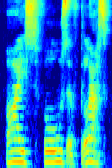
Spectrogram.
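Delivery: plain reading voice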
